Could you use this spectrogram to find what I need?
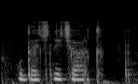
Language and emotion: Russian, neutral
